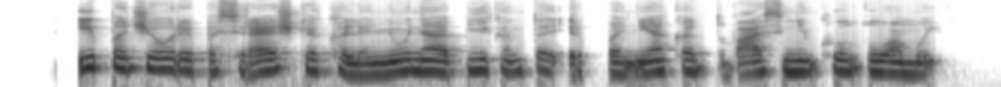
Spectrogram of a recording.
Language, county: Lithuanian, Kaunas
